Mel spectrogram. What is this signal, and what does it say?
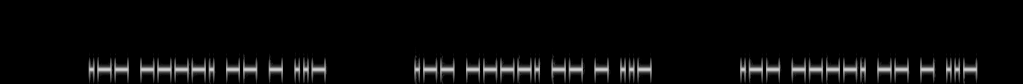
Morse code, heard as a keyed tone, about 28 wpm, 700 Hz. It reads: W9MTU W9MTU W9MTU
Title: USA Call Signs - 5 Characters - Repeated 3x - 28wpm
